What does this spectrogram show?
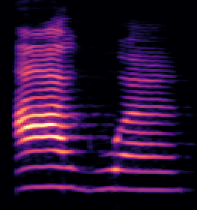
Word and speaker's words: água: Guerra, água com gás, guerra. Bah, have you noticed that, for example, there is a difference in água and guerra? In água, I pronounce every letter, the U included.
